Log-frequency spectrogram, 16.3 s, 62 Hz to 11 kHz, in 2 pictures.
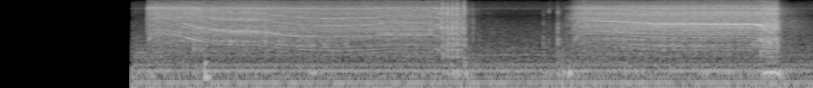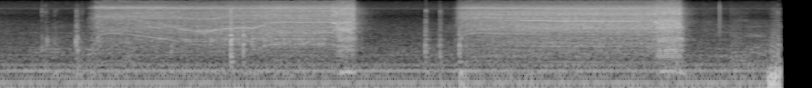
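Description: Cordless drill-driver running screws into the starter housing of a Stihl MS290 chainsaw: four short runs of the motor's whine, each a few seconds long, its pitch dipping and levelling as the trigger and load change.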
